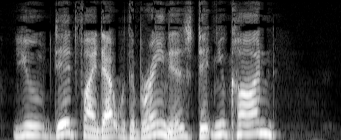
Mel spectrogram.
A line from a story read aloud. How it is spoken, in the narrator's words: Brangwen asked anxiously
